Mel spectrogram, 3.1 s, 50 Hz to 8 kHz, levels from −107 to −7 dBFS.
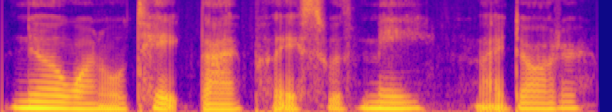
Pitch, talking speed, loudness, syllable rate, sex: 160 Hz, 195 wpm, -19 LUFS, 4.8 syllables/s, female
